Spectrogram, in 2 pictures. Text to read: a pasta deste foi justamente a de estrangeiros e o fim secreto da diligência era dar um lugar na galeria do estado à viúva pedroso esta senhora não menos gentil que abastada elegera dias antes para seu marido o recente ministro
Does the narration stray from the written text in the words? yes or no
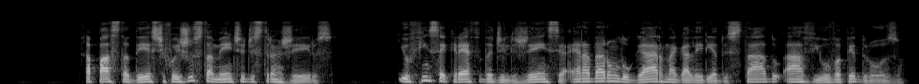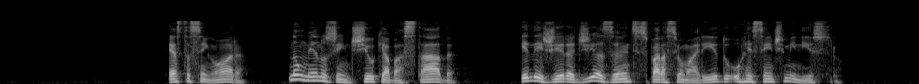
no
